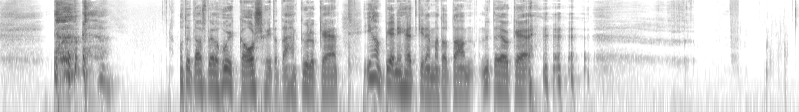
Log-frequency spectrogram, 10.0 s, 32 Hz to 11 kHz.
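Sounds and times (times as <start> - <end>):
soft breath: 0.0 - 0.6, 7.4 - 8.4
rough throaty cough: 0.7 - 1.4
speech: 0.8 - 1.5, 2.3 - 7.6
laughter: 6.6 - 7.4.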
